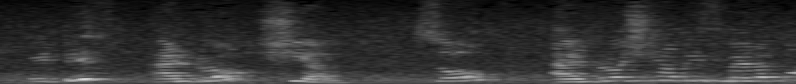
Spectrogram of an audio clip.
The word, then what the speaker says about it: androecium: Androecium, break this word, androecium, E is silent.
